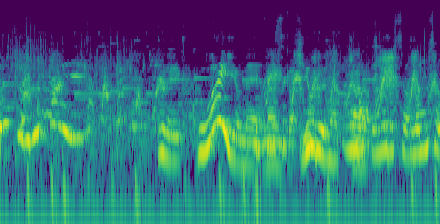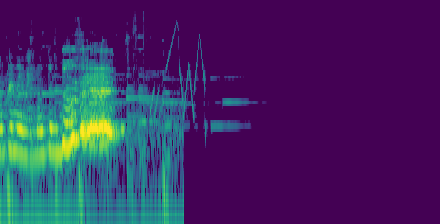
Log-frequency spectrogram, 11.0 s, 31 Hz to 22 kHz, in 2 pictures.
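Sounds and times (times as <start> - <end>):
faint chime ringing: 6.3 - 9.8.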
